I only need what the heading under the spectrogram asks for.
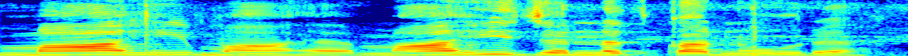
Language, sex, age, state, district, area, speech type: Dogri, female, 18-30, Jammu and Kashmir, Udhampur, rural, spontaneous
